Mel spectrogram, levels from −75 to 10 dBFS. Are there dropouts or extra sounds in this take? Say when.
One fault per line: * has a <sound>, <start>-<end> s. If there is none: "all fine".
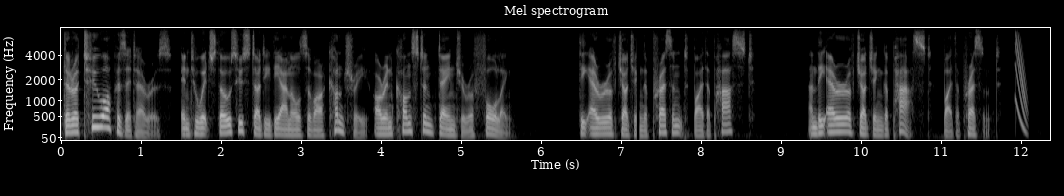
* has a dropout, 7.2-7.2 s
* has a chirp, 11.9-12.1 s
